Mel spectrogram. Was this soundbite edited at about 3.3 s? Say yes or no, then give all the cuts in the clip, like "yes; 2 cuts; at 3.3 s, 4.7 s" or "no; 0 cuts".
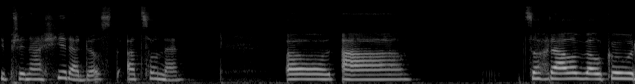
yes; 1 cut; at 3.3 s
